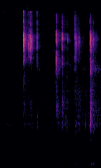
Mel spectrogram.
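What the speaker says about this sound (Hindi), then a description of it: "डॉट का सिंबल लगा दिया अपने कीबोर्ड से" Keys tapped on a computer keyboard in short clustered bursts, a few quick clacks at a time with pauses between, close and fairly quiet, no voices.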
